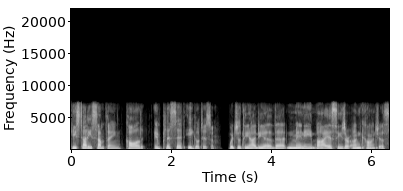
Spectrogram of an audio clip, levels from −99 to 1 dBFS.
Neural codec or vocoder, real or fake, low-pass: none; real; 7.2 kHz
